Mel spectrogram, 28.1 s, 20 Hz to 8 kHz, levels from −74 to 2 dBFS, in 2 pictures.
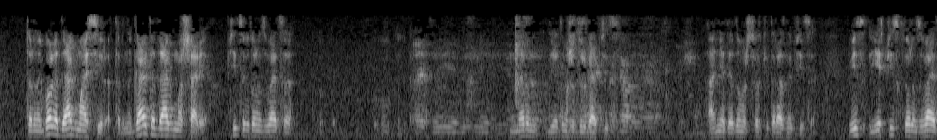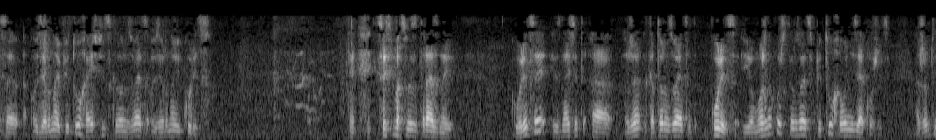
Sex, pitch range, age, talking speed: male, 105-135 Hz, 30-49, 130 wpm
